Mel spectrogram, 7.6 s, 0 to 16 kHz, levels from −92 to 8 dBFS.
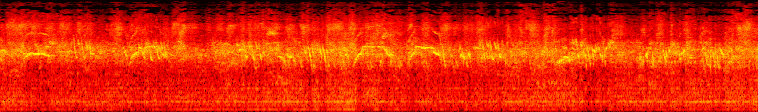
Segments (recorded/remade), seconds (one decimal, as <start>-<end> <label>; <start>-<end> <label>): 0.0-1.9 remade; 1.9-3.3 recorded; 3.3-6.2 remade; 6.2-6.8 recorded; 6.8-7.6 remade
